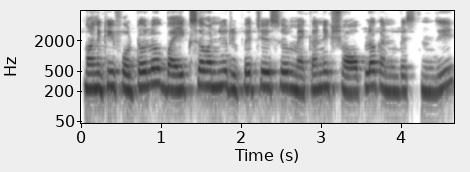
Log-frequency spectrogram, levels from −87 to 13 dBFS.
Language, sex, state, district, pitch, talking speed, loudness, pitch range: Telugu, female, Andhra Pradesh, Visakhapatnam, 230 Hz, 155 wpm, -14 LUFS, 210-245 Hz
